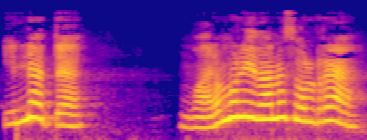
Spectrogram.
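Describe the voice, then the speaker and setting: A woman's voice: extremely high pitch, sing-song, measured pace, pushed and bright, exaggerated voice. A woman playing a meek pleading daughter-in-law. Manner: pleading, respectful.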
